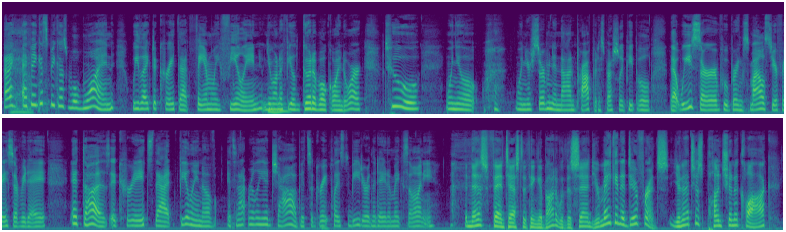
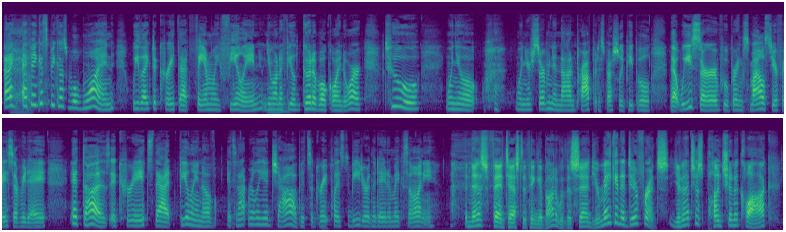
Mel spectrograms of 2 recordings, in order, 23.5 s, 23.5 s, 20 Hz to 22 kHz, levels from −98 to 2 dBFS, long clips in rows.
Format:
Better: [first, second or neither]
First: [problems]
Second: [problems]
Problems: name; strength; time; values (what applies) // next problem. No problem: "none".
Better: first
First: none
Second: thin; very; fading below 700 Hz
